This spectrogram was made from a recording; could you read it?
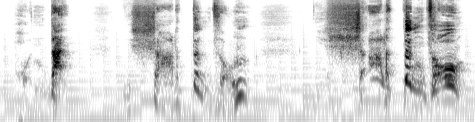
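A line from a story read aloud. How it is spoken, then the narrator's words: Hoarse, despairing anger. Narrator (Chinese): 阿华悲痛欲绝，他的声音因为绝望和愤怒而变得嘶哑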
